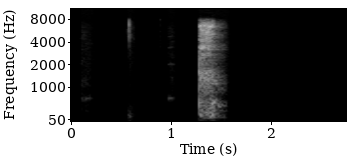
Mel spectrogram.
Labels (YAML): expert_labels:
- quality: ok
  cough_type: dry
  dyspnea: false
  wheezing: false
  stridor: false
  choking: false
  congestion: false
  nothing: true
  diagnosis: lower respiratory tract infection
  severity: mild
age: 18
gender: male
respiratory_condition: false
fever_muscle_pain: false
status: healthy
